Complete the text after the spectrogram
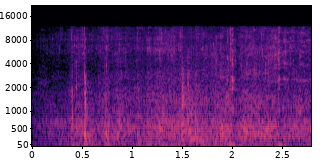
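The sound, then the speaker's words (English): Stirring of six tablespoons of dark brown sugar into a butter mixture for ice cream custard, heard as a few soft scraping strokes over a steady, faint background. “To the custard, or to the butter mixture, I should say, excuse me, we're going to actually add 6 tablespoons of dark brown sugar.”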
